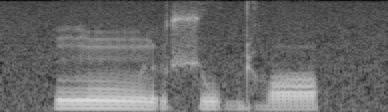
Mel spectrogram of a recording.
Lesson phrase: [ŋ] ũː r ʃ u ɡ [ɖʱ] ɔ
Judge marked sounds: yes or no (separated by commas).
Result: yes, yes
